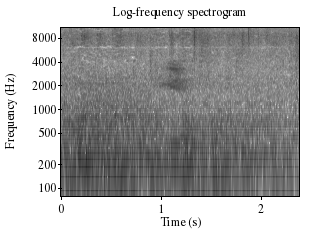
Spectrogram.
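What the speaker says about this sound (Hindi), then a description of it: "अभी बड़ी ज़ोर से बादल गरजा है" Thunder rolling through heavy rain in Faisalabad, a loud deep rumble under dense, steady rainfall hissing on surfaces close by.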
